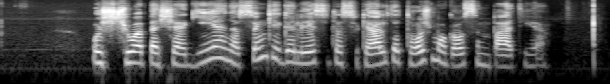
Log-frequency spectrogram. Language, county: Lithuanian, Alytus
